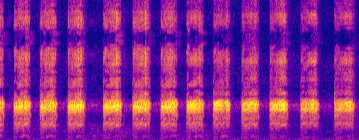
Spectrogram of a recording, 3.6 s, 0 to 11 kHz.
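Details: Peregrine Falcon nestling at a 2023 nest, imitating its father's call for the first time after first hearing it only days before: harsh, scratchy notes repeated steadily about four times a second, twelve in a row.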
